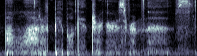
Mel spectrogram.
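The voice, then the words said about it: Whispering. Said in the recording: “whisper into your ear ... I'm whispering in your right ear”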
